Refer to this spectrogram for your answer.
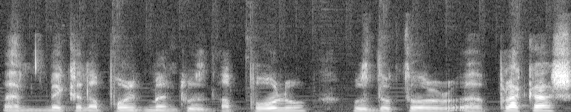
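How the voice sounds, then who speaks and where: With music in the background, a man talks at a fairly slow pace in a medium pitch with ordinary pitch variation. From Lebanon. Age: 70s. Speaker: hospital patient. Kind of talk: patient testimonial. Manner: hesitant, halting.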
